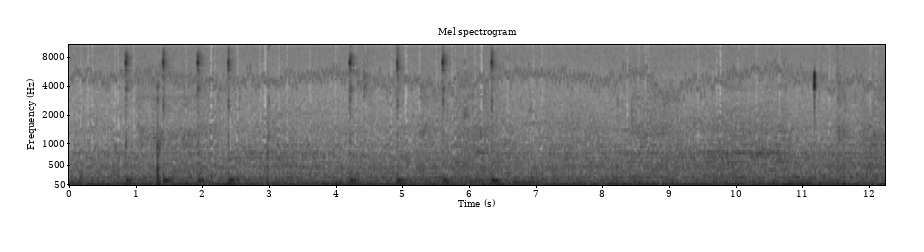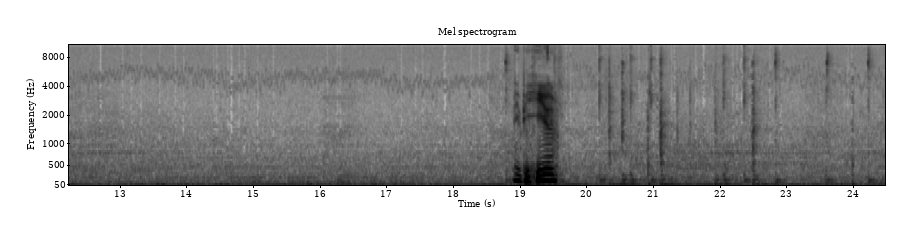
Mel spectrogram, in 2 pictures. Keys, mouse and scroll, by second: 1.4 click, 2.3 click, 4.9 click, 6.3 click, 19.5-22.8 shift+middle drag, 22.8-24.3 drag.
